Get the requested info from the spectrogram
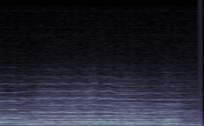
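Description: Orchestral background music led by strings, playing held notes that change pitch a few times.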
